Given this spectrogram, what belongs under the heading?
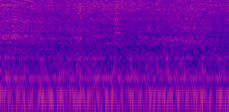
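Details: Oronasopharyngeal suctioning demonstrated by a nursing tutor in an educational video, with normal saline: steady low motor hum with a constant drone; suction machine running.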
